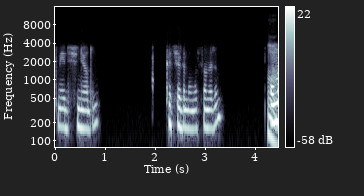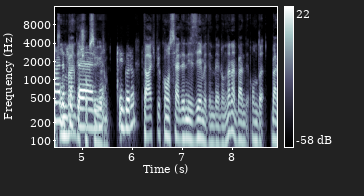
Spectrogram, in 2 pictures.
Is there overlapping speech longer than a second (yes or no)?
yes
